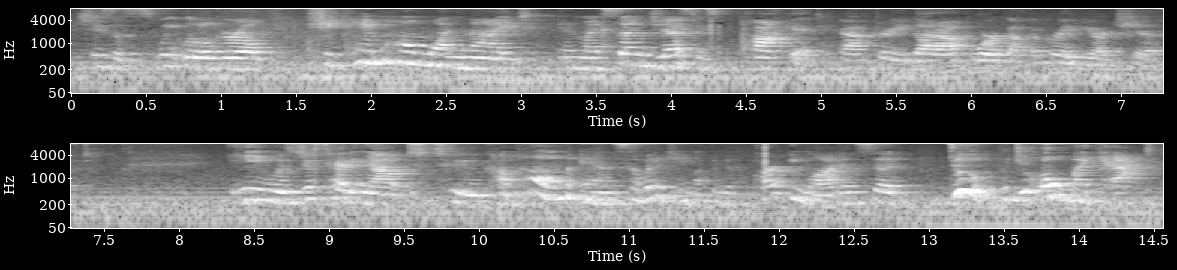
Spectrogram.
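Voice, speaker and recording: A woman's voice: mid-range voice, expressive, moderate pace. Echoey, distant woman telling a folksy tall tale. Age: middle-aged. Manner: folksy, conversational, tongue-in-cheek. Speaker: storyteller in a tall tales contest. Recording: echoey room from far off, noisy.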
